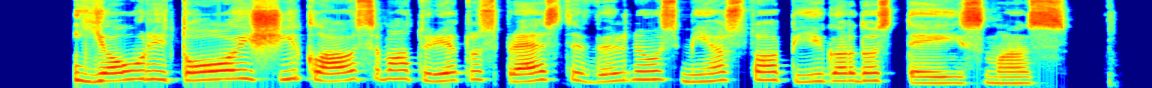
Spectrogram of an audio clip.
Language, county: Lithuanian, Klaipėda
